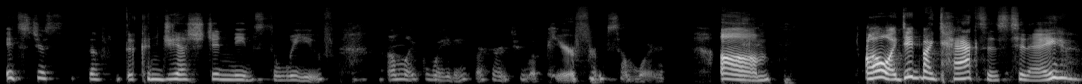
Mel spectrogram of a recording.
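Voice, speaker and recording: A podcast co-host, stuffy from a cold, chats casually in a studio, rambling with lots of "like" and laughing frequently. Her voice is a little high, slow, pushed and bright, and the recording is dry and rough.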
